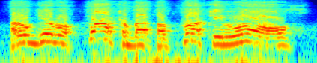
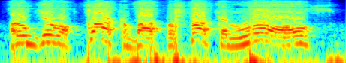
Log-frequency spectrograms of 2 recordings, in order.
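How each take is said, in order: Both takes have the same delivery.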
